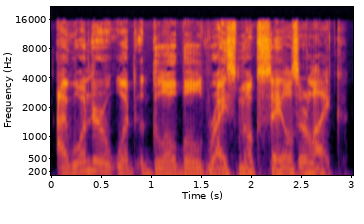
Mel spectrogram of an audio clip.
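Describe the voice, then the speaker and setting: A man's voice: medium pitch, big pitch swings, moderate pace, no room sound, studio quality. A man co-hosting a casual podcast, asking playful, curious questions. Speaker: co-host. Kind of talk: casual crude chat.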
